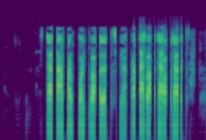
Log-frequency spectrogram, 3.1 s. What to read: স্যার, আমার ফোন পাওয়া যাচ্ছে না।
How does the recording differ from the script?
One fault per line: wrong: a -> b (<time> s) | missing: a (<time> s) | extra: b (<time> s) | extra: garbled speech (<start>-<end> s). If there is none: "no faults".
extra: garbled speech (2.0-2.8 s)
